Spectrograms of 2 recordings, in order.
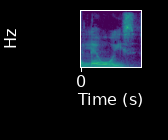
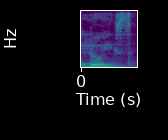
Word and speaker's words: Lewis: La, relación con el autor, el famoso autor que todos conocemos, Lewis Carroll, que, que se escribe Lewis, pero no se dice Lewis, se dice Lewis.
